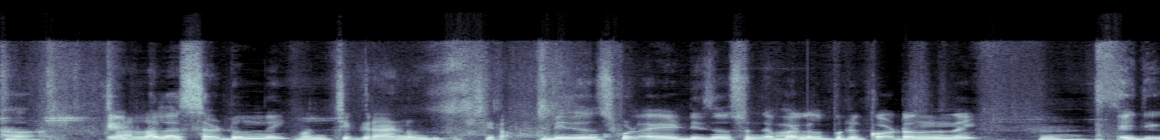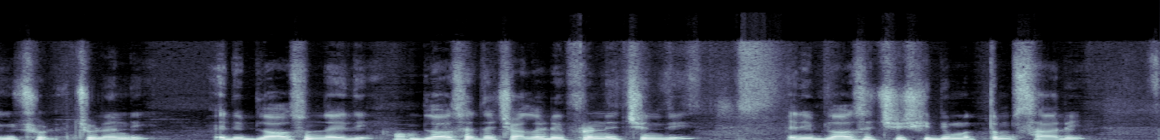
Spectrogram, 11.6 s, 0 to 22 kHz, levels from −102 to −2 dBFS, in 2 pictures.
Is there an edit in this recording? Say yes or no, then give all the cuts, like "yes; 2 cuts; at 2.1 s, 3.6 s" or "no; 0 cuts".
yes; 1 cut; at 4.0 s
